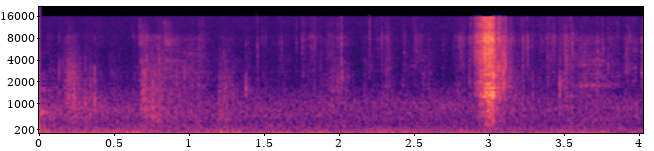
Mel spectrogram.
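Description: Footsteps and light scuffing on a dirt surface, with one sharp scrape about three seconds in, over a steady low rumble.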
